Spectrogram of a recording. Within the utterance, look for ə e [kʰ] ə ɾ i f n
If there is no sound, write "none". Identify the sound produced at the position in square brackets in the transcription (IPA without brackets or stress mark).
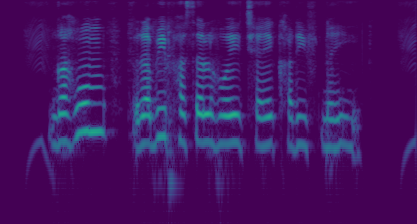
kʰ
